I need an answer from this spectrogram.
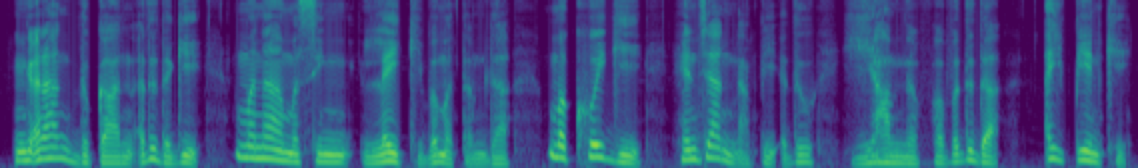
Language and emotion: Manipuri, happy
